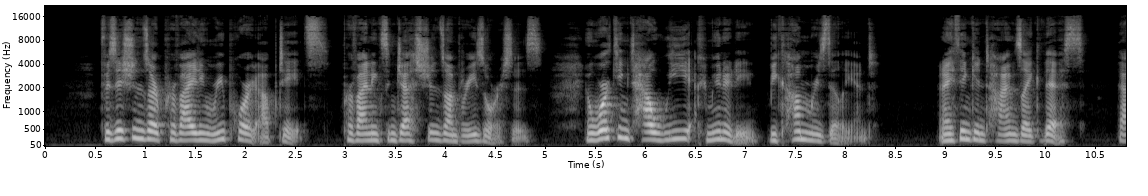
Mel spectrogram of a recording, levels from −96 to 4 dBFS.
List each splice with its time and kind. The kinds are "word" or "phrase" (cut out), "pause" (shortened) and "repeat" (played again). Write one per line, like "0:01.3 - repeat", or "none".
0:04.2 - phrase
0:05.9 - phrase
0:06.5 - phrase
0:07.2 - pause

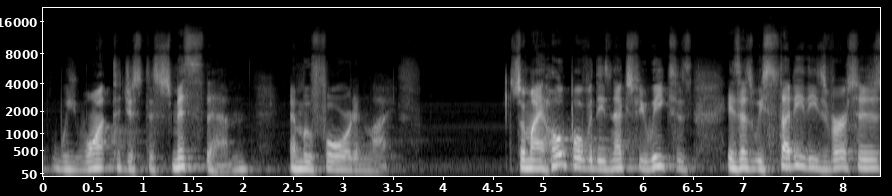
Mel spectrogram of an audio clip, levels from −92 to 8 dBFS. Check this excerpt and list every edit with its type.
none

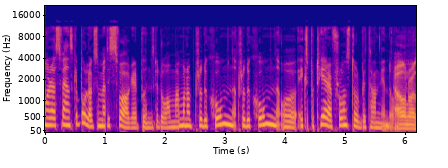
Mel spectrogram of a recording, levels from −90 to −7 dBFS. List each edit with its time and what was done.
0:01.0 - phrase
0:01.8 - word
0:02.2 - phrase
0:03.2 - repeat

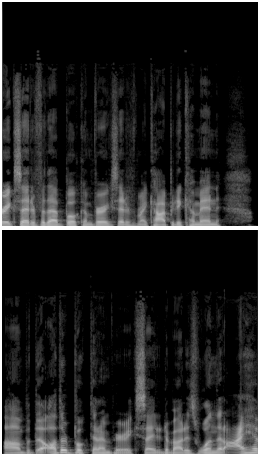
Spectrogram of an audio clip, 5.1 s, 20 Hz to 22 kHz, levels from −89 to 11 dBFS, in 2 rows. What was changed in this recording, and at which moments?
none

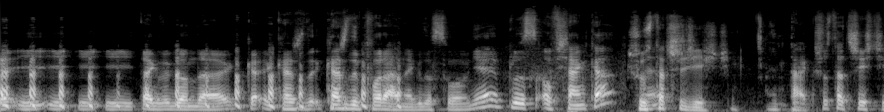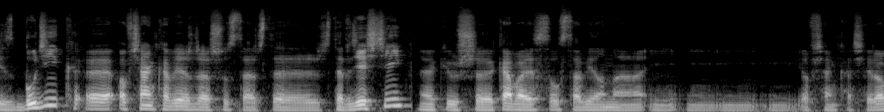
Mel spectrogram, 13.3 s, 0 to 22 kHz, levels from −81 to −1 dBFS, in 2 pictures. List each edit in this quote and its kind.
none

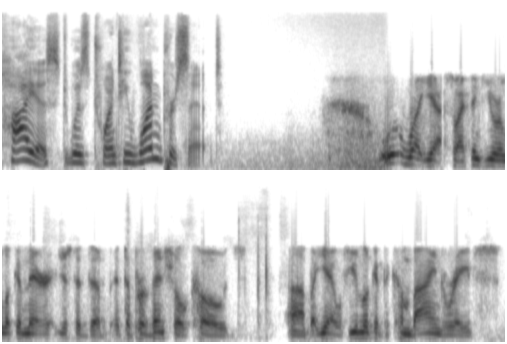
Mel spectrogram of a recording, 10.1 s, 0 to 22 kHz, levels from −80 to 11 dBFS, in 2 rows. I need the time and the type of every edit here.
none

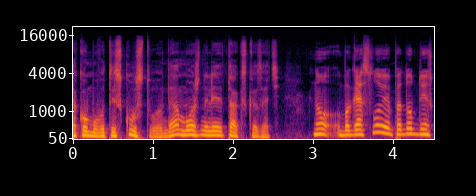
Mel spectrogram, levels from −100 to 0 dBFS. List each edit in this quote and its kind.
0:02.8 - pause

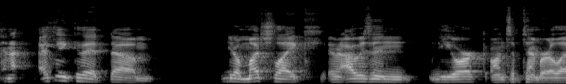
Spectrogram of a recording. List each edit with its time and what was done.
none

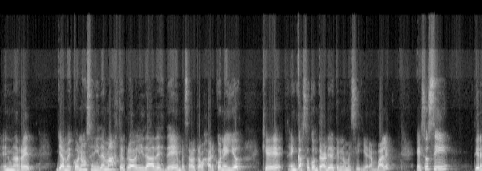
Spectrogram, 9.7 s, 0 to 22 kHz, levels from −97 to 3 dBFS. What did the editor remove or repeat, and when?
0:02.5 - word
0:05.6 - word

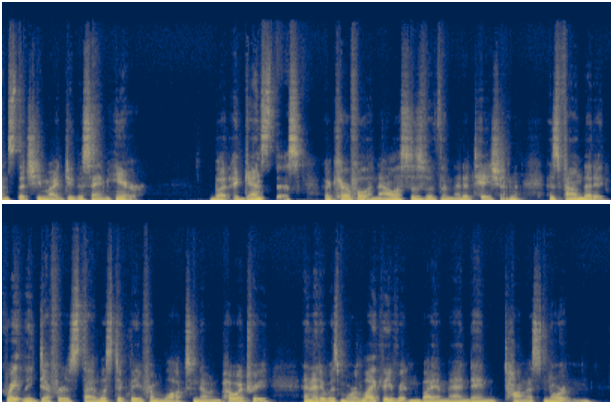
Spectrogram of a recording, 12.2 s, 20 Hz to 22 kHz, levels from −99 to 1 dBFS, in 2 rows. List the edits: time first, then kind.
none

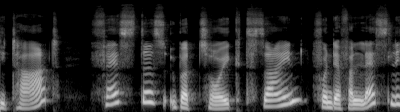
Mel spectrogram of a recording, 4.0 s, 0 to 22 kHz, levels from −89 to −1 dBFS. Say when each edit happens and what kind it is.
0:03.1 - pause

